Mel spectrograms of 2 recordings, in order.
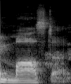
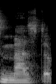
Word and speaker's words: Mazda: But I hate when Americans say Mazda. It's Mazda, bro.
